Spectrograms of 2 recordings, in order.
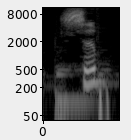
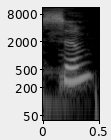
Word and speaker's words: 습: for the first two syllables for the third syllable sub which is actually pronounced as Sim we need to draw first a c character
